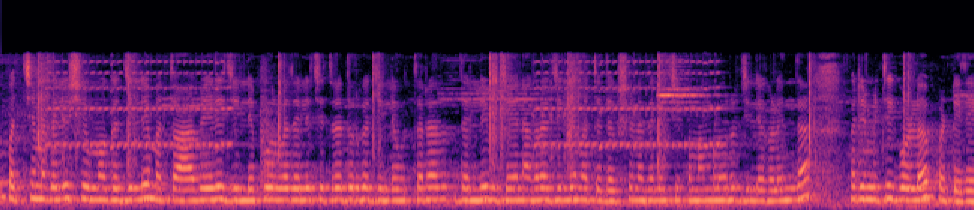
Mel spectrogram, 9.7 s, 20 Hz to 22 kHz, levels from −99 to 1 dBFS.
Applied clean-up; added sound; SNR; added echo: none; Coin (dropping) + Bowed string instrument; 16 dB; none.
